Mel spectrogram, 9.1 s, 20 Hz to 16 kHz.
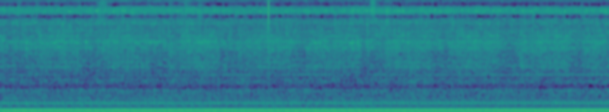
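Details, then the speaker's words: Toyota 4Runner 22RE petrol just after engine rebuild, at high idle on first start: a steady whine from the power steering pump with air in the system, bled by turning the wheel. "idle you can hear the power steering pump screaming and basically all you need to do is turn your wheel to bleed the system"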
